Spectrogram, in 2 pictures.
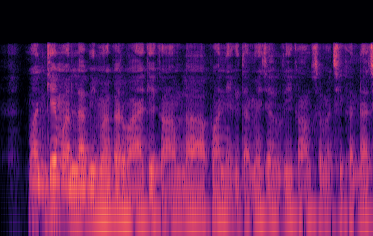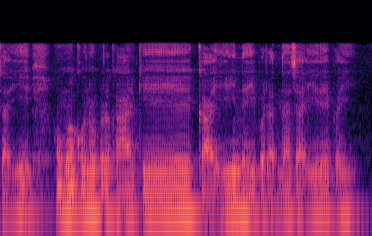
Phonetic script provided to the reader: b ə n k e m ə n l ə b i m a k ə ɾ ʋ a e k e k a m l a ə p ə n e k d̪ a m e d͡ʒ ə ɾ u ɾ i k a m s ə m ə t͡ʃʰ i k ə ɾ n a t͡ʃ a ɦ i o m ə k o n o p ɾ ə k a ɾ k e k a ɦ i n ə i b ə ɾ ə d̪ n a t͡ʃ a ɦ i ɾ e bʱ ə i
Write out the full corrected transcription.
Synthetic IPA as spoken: m ə n k e m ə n l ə b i m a k ə ɾ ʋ a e k e k a m l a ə p ə n e k d̪ ə m e d͡ʒ ə ɾ u ɾ i k a m s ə m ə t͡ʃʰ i k ə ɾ n a t͡ʃ a ɦ i o m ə k o n o p ɾ ə k a ɾ k e k a ɦ i n ə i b ə ɾ ə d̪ n a t͡ʃ a ɦ i ɾ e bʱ ə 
